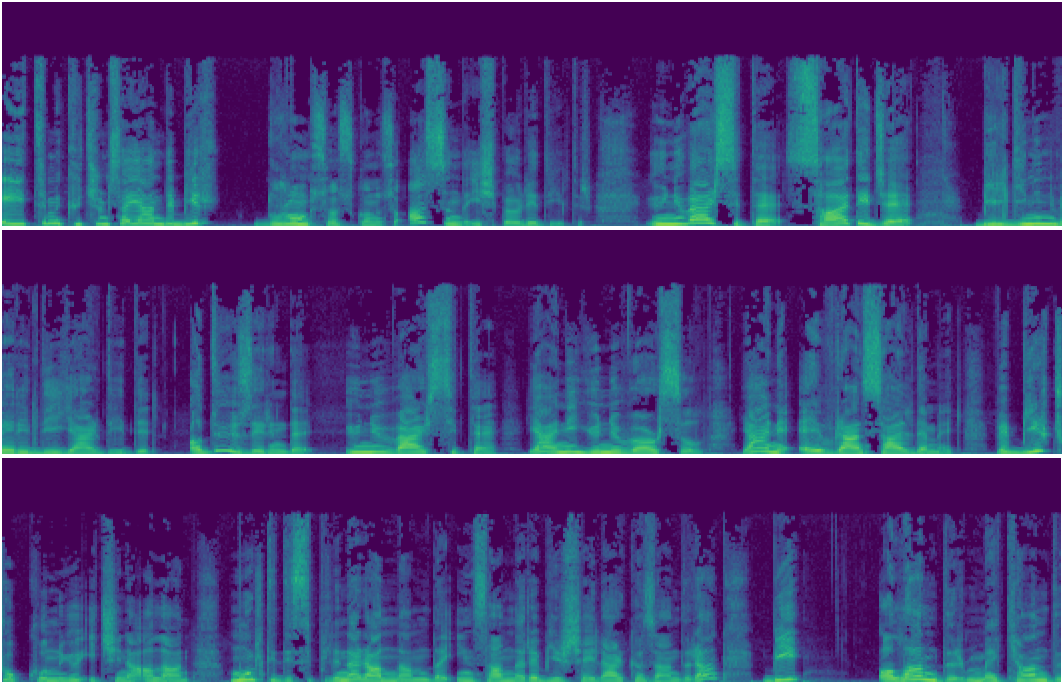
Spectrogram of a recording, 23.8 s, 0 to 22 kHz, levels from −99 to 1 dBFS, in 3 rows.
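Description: At about 20.25 s, right after "multidisipliner anlamda insanlara bir" and before "kazandıran bir", there's a block of digital silence, a 5.8 ms stretch where the speech drops straight to silence and snaps back. The gap fits a 256-sample buffer that wasn't filled in time, or that got zeroed out. There's no fade at either edge, and it's too short to hear as a hole, so it just comes across as a sharp little tick in the speech.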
